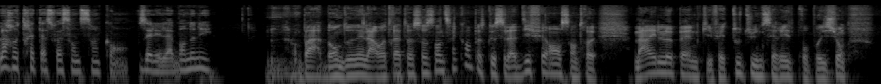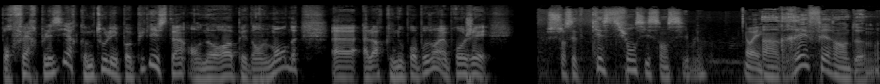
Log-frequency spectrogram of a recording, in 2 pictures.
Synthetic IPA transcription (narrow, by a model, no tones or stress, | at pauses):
laʁət̪χɛt̪aswasɑ̃t̪sɛ̃kɑ̰̃vuzalela̰bɑ̃d̪ɔne | nunalɔ̰̃paːbɑ̃d̪ɔnelaʁət̪χɛt̪aswasɑ̃t̪sɛ̃kɑ̃paʁskəsɛlad̪ifeʁɑ̃sɑ̃t̪χəmaʁinləpɛnkʲifɛt̪ut̪ynseʁid̪əpχɔpozisjɔ̃puʁfɛʁpleziʁkɔmt̪ulepɔpylist̪ɛ̃ʔɑ̰̃nøʁɔped̪ɑ̃ləmɔ̃d̪øalɔʁkənupχɔpozɔ̃ɛ̃pχɔʒɛ | syʁsɛt̪kʲɛst̪jɔ̃sisɑ̃sḭblwiɛ̃ʁefeʁɛ̃d̪ɔ̰m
